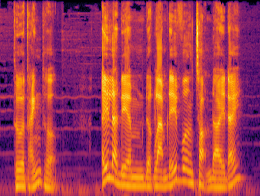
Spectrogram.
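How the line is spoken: Child, smiling, respectful. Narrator (Vietnamese): Thằng bé Đồng Lai lúc này mỉm cười thưa

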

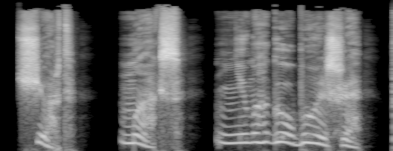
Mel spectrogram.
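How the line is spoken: Trembling moan. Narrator (Russian): простонал Гидеон, дрожа

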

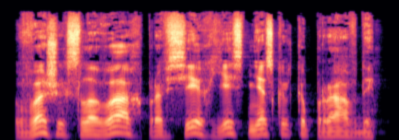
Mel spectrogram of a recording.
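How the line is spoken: Quiet speech. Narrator (Russian): проговорил тихо Алеша

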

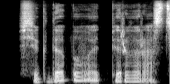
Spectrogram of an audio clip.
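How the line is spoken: Quiet remark. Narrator (Russian): тихо заметил

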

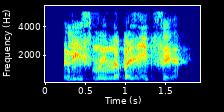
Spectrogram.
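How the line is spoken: Hissing radio, cat-like voice. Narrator (Russian): зашипела в ухе рация голосом кота

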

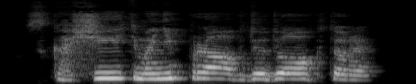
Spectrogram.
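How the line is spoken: Anguished moan. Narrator (Ukrainian): простогнав

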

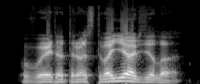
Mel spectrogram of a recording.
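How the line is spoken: Menacing warrior's reply. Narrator (Russian): грозным тоном ответил богатырь

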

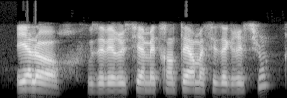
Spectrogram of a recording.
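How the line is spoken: Sneering. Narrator (French): ricana-t-il

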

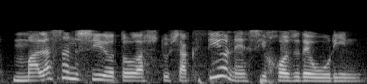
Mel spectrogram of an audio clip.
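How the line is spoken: Plain. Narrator (Spanish): dijo

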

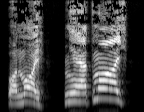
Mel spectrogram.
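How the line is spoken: Many voices screaming. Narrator (Russian): Голоса вопили со всех сторон

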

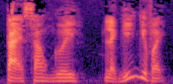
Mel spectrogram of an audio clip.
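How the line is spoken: Surprised, then loud laughter. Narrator (Vietnamese): Ban đầu lão ngạc nhiên, sau đó lại phá giọng cười lớn

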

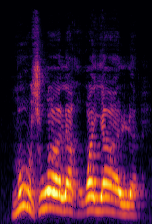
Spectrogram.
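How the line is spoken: Shouts from all sides. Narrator (French): crie-t-on de toutes parts

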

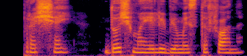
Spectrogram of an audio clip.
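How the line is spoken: Whisper. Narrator (Russian): прошептал он

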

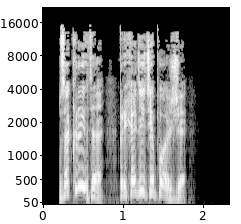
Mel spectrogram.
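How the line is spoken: High, nervous voice. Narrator (Russian): командир сказал неожиданно высоким нервным голосом

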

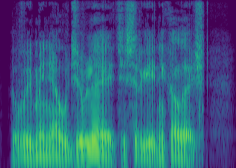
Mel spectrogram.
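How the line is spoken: Calm. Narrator (Russian): спокойно проговорил Деникин

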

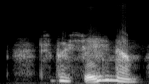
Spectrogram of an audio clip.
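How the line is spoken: Joyful exclamation. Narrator (Russian): Радостно воскликнул Стивен

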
